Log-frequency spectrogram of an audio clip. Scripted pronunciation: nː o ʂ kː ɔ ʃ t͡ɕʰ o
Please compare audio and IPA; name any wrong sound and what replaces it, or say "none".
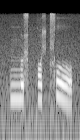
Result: none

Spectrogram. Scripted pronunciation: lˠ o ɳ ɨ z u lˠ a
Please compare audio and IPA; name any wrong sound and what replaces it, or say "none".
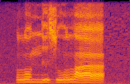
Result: ɳ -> n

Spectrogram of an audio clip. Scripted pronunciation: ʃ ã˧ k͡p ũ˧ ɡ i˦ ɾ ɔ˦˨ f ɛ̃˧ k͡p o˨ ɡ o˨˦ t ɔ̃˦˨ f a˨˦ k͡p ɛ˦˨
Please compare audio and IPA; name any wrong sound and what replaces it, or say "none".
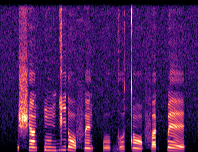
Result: none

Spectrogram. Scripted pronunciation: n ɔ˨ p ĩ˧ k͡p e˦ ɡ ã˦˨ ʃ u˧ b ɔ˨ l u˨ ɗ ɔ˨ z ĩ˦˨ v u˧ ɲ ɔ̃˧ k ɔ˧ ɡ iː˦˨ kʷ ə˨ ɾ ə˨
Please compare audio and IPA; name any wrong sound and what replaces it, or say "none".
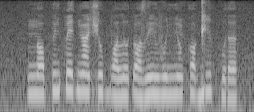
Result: none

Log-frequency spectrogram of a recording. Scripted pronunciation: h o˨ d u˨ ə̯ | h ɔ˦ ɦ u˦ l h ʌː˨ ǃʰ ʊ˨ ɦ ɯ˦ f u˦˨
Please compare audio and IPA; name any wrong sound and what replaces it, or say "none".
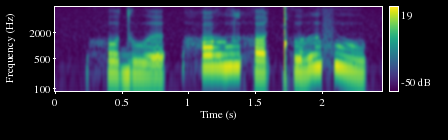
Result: none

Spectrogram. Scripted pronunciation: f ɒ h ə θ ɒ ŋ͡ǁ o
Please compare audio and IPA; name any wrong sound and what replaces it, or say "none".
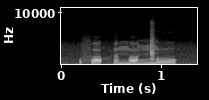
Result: θ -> n̪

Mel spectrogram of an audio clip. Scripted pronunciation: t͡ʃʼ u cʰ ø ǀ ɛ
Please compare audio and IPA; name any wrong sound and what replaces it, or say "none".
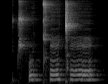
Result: ɛ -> ø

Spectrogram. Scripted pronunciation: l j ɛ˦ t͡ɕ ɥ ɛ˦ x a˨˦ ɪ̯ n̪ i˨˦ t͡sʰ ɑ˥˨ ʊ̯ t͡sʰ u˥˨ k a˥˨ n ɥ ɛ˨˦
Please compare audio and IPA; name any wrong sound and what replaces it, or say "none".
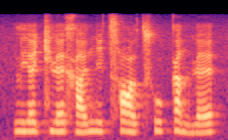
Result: none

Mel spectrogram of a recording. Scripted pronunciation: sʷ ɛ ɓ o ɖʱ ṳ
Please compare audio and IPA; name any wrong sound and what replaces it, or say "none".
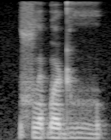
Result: none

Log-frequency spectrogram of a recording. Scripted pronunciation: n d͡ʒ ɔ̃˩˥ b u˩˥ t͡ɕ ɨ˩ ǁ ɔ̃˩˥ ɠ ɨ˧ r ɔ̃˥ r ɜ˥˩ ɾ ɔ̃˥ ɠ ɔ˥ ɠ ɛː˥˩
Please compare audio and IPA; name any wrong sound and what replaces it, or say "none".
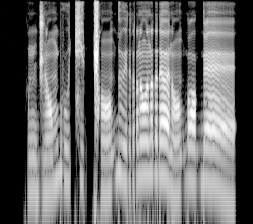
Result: none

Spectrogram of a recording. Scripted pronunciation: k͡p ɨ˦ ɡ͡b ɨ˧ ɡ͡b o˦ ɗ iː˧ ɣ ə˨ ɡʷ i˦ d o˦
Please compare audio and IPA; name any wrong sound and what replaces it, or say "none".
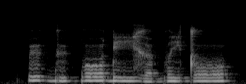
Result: none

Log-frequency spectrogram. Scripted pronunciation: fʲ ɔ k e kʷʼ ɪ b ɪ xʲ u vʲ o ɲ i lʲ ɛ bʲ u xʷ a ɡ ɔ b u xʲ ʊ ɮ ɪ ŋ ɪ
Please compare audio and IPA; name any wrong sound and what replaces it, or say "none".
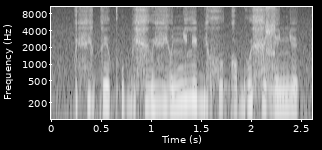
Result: ŋ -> ɲ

